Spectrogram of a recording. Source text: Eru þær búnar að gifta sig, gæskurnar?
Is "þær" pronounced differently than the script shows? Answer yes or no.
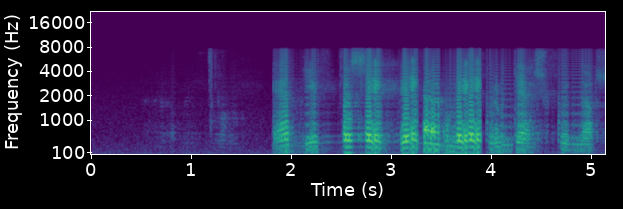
yes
